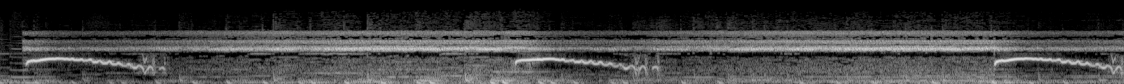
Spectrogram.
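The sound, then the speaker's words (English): An eastern screech owl gives a territory-defending call: three falling, quavering whinnies about five seconds apart, each sliding down in pitch, set against a steady, shrill drone of night insects. “and a territory defending whinny like this.”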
